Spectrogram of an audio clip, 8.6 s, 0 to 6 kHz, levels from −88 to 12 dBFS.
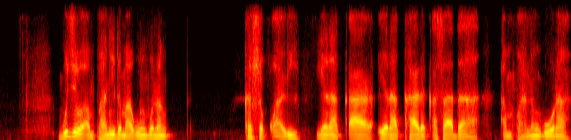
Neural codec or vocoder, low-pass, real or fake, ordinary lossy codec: autoencoder, 48 kHz, 32 numbers a frame, DAC-VAE, trained on Japanese speech; 5.4 kHz; fake; Opus, 16 kbps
